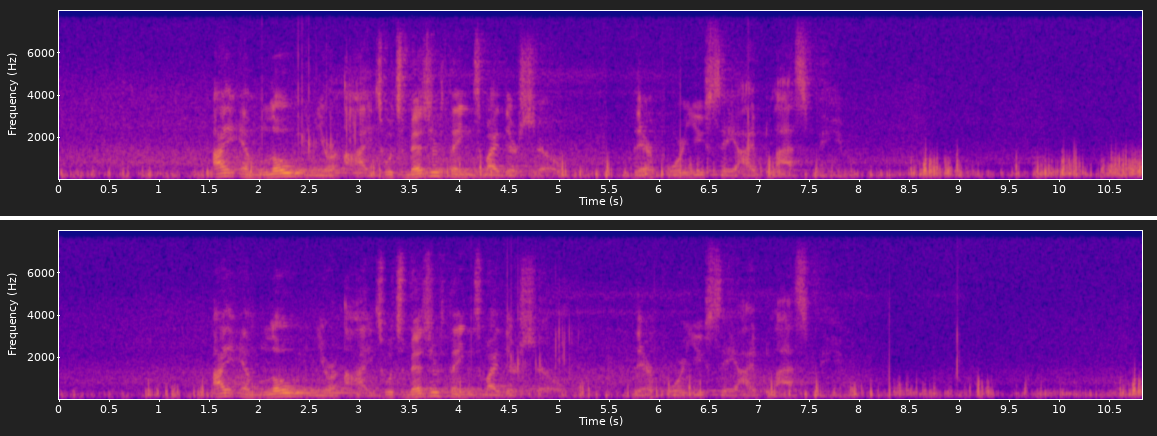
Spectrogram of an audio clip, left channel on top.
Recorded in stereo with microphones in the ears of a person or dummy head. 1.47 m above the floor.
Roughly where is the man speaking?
Centre.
